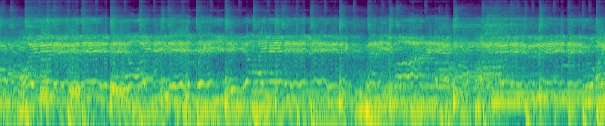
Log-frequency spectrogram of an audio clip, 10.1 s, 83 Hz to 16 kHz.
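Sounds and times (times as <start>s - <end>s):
ornamented lead melody: 0.0s - 10.0s
steady drum beat: 0.0s - 10.0s.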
